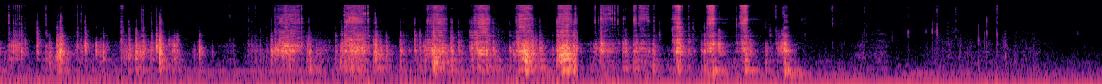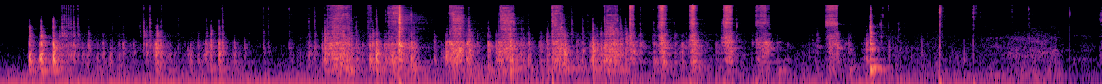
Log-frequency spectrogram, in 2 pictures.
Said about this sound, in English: now we need to remove these bolts from the pinch weld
